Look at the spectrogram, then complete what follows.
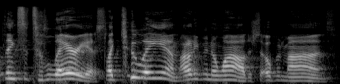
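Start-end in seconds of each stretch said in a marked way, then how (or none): none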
